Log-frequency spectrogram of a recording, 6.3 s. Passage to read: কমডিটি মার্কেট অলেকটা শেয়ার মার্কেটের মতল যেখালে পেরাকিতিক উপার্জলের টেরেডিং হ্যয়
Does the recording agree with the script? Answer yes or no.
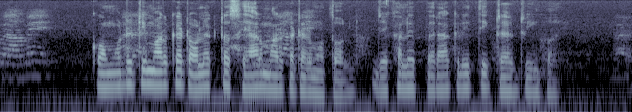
no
